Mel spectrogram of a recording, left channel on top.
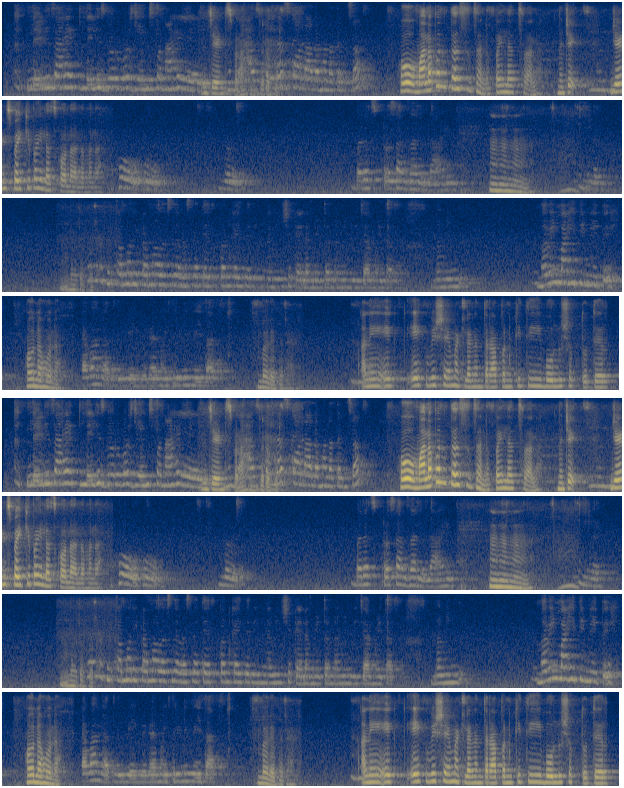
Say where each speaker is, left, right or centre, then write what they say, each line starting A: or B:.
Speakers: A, on the right; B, on the right.
A: लेडीज आहेत लेडीज बरोबर जेंट्स पण आहे म्हणजे
B: जेंट्स पण
A: आज
B: आहेत बरोबर
A: पहिलाच
B: आहे.
A: कॉल आला मला त्यांचा.
B: हो
A: अजून
B: मला
A: हा
B: पण तसच झालं. पहिलाच आलं म्हणजे,
A: हम्म हम्म
B: जेंट्स पैकी पहिलाच कॉल आला. मला
A: हो हो. बरोबर. बऱ्याच प्रसार झालेला आहे.
B: हम्म हम्म हम्म.
A: चांगलय
B: बरोबर
A: ह
B: आहे
A: रिकामा रिकामा बसण्या बस त्यात पण काहीतरी नवीन शिकायला मिळत, नवीन विचार मिळतात, नवीन नवीन माहिती मिळते.
B: हो ना, हो ना.
A: जगातली वेगवेगळ्या मैत्रिणी मिळतात.
B: बर बर
A: आहे
B: आणि
A: की नाही
B: एक एक विषय म्हणटल्यानंतर आपण किती बोलू शकतो तर,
